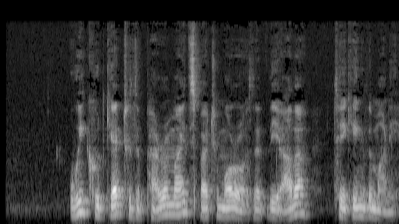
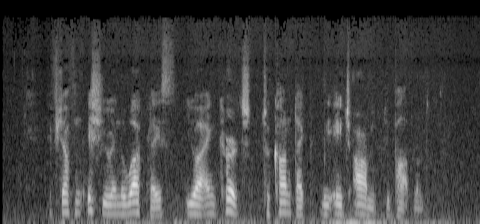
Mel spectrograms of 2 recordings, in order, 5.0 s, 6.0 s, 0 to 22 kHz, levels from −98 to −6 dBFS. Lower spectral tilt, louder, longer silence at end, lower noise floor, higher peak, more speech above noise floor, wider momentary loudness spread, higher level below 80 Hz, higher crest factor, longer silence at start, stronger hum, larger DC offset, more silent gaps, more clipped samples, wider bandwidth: about the same, -5 dB/octave vs -4 dB/octave; about the same, -30 LUFS vs -30 LUFS; second, 0 s vs 0.5 s; first, -65 dBFS vs -59 dBFS; about the same, -8 dBFS vs -10 dBFS; first, 36 dB vs 29 dB; about the same, 11 LU vs 11 LU; second, -78 dBFS vs -60 dBFS; about the same, 24 dB vs 20 dB; first, 0.9 s vs 0.65 s; neither; neither; neither; neither; about the same, 15.5 kHz vs 16.5 kHz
